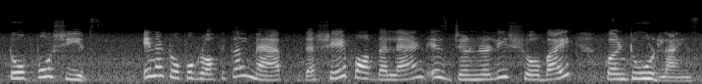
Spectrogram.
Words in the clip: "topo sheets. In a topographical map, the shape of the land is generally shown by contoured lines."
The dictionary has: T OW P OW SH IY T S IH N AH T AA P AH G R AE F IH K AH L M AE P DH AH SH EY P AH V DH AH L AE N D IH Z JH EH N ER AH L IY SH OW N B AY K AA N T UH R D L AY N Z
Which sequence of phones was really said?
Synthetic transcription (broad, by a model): T OW P OW SH IY T S IH N AH T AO P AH G R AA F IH K AH L M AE P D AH SH EY P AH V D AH L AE N D IH Z JH EH N ER AH L IY SH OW B AY K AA N T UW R D L AY N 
